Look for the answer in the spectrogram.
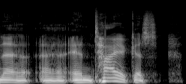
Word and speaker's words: Antiochus: you may pronounce it uh, with a different emphasis, perhaps on a on a different syllable, and that would mean Antiochus IV, but either way you pronounce it, it's still the same guy.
